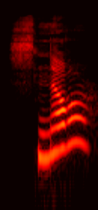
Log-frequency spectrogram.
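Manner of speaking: high, loud mock snore. A narrator's reading. Narrator mimics George snoring loudly in his sleep, playful.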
